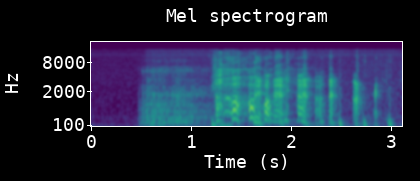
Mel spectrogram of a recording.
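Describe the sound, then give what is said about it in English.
A drawn-out fart, starting as a steady low buzzing tone, then breaking into a loud sputtering run of about a dozen quick pops that gradually shorten toward the end. “I like it when farts sound like a question. That one sounded like what?”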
